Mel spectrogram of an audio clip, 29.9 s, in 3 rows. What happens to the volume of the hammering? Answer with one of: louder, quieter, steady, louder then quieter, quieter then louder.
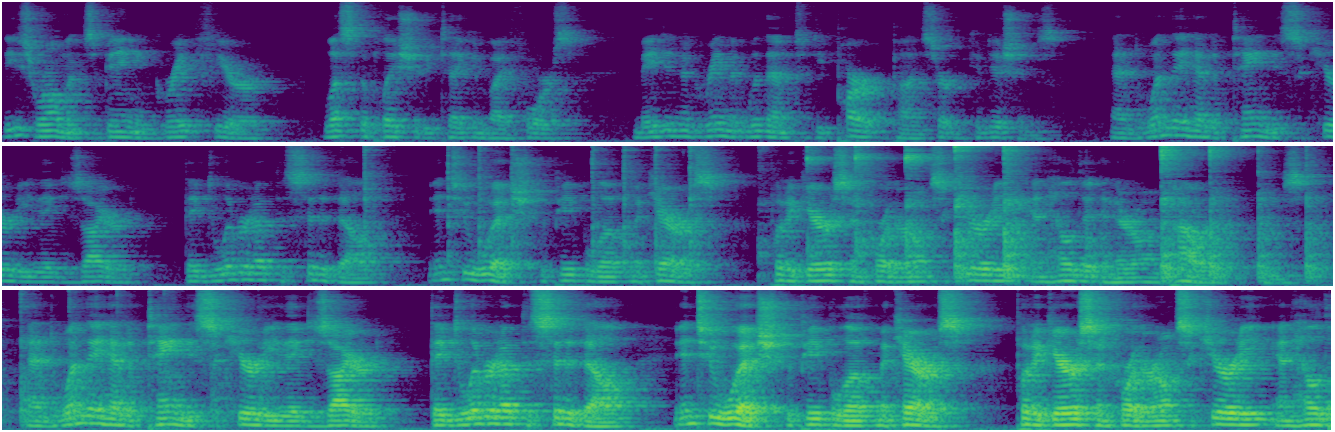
louder then quieter.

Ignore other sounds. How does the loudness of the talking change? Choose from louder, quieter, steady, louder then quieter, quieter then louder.
louder.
